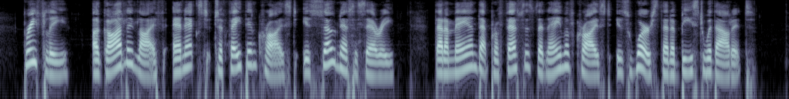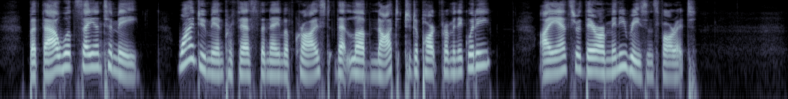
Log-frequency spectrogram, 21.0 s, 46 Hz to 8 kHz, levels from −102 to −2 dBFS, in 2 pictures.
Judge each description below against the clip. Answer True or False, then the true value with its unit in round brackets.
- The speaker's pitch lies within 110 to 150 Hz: False (185 Hz)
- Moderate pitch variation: False (5.9 semitones)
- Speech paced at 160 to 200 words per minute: True (165 wpm)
